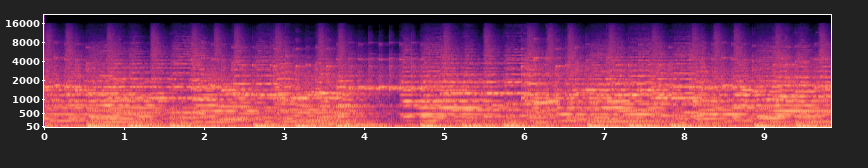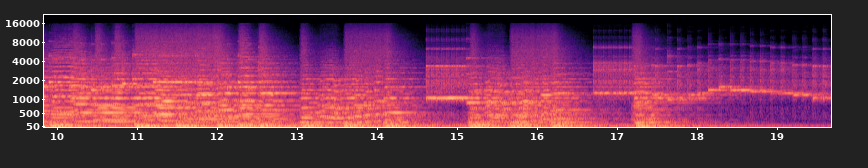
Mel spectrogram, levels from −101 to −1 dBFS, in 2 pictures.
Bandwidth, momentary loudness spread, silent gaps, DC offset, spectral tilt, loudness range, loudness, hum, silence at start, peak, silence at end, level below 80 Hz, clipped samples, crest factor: 13 kHz; 9 LU; none; 0.8%; -5.5 dB/octave; 5 LU; -20 LUFS; none; 0 s; -2 dBFS; 0 s; -24 dBFS; under 0.1%; 16 dB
